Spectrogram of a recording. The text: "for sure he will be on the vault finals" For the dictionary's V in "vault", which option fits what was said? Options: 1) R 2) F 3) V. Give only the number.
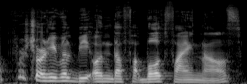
2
